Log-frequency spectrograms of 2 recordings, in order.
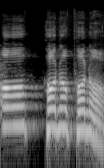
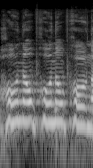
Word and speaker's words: Ho'oponopono: How do I pronounce that? Ho'oponopono. Ho'oponopono.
